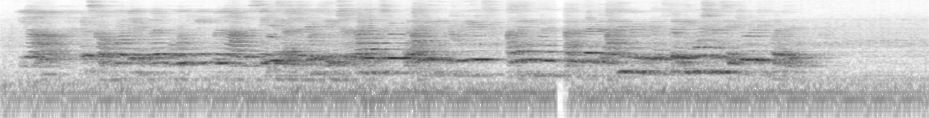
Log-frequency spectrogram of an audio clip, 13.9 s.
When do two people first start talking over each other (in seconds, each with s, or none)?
3.9 s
